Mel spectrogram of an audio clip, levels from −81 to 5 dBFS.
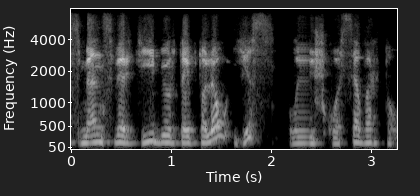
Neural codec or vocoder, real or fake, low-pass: none; real; 7.2 kHz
